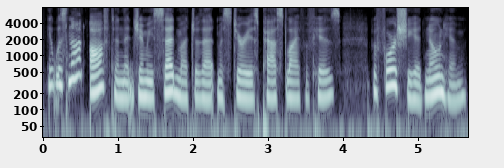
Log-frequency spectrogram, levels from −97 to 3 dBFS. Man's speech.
No: female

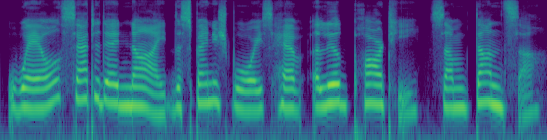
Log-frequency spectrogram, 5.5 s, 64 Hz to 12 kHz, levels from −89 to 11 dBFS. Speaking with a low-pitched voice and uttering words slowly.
No: high, 230 Hz; slow, 130 wpm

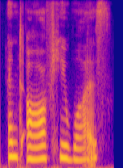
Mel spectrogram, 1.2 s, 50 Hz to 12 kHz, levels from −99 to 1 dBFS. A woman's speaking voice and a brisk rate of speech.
No: female; average, 195 wpm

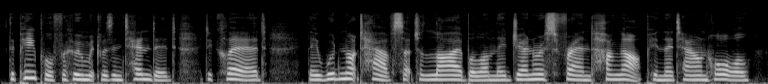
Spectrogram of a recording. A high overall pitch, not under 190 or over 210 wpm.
Yes: high, 215 Hz; average, 195 wpm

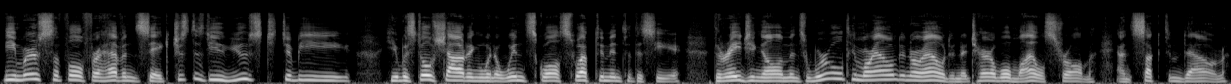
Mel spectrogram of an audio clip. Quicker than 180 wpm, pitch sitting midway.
Yes: average, 190 wpm; medium, 175 Hz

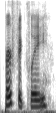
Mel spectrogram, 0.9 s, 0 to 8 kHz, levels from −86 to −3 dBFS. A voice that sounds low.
No: high, 200 Hz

